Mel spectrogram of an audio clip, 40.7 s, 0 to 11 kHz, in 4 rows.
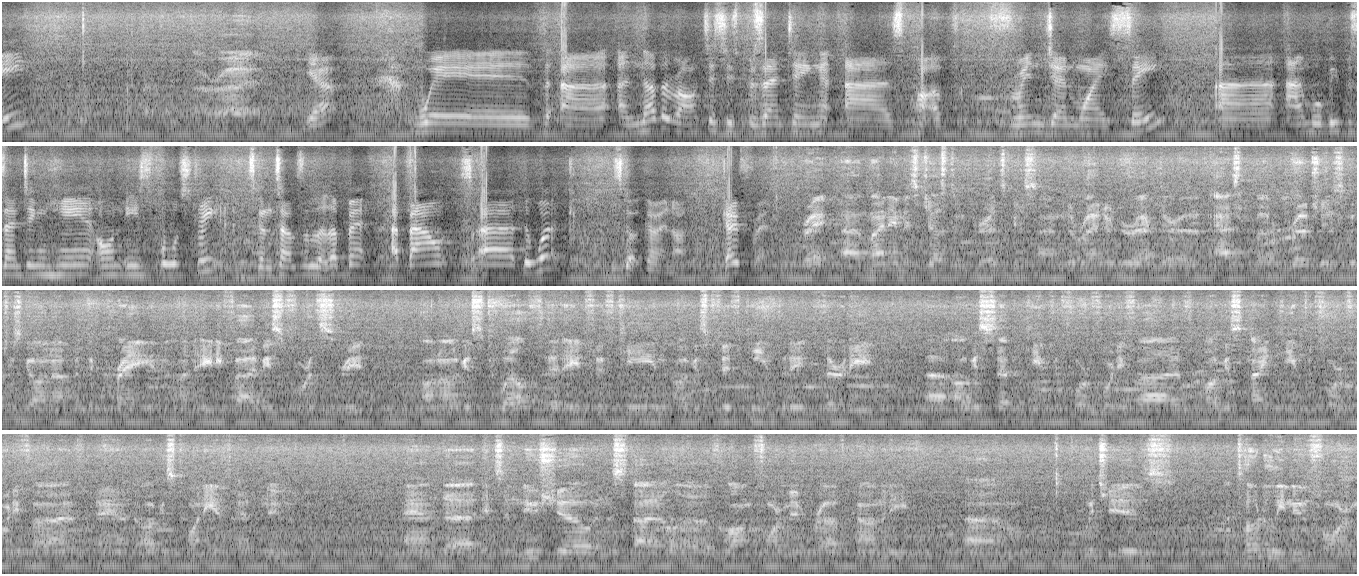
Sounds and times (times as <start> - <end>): Speech: 1.4 - 32.8, 33.5 - 40.6.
